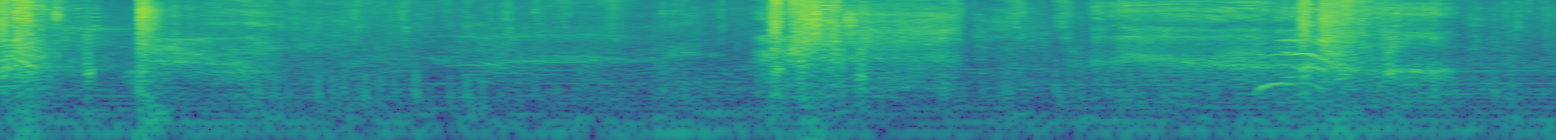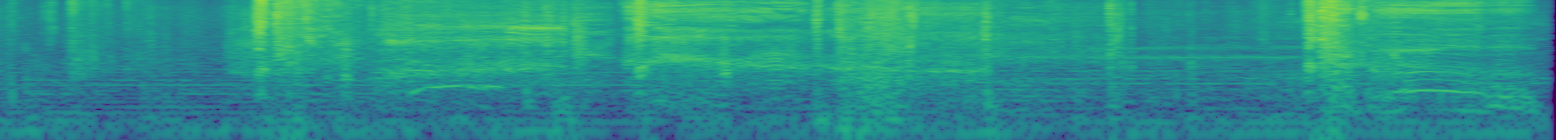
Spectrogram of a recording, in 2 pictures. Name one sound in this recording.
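Knife blows land with dull, wet thuds.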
